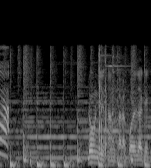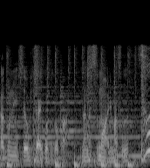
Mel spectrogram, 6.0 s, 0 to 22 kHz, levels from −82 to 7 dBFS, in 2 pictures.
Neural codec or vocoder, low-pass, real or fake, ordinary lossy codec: none; 7.2 kHz; real; none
